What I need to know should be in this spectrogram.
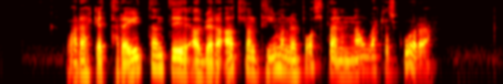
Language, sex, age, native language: Icelandic, male, 30-39, Icelandic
